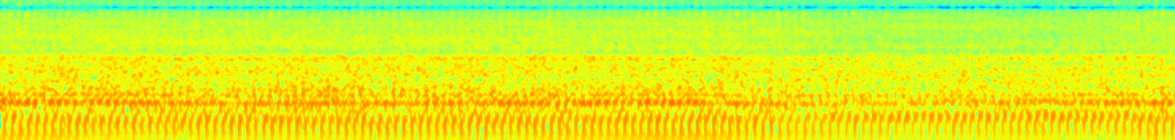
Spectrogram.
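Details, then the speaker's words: Honda lawn mower after an engine swap (original crankshaft badly damaged), with the recoil starter cleaned, lubricated and reinstalled: the single-cylinder engine holds a steady, even buzz at constant speed with no misses or knocks; runs great. "The good news is that it starts and runs great, but the bad news is that we're still not done with the project just yet."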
